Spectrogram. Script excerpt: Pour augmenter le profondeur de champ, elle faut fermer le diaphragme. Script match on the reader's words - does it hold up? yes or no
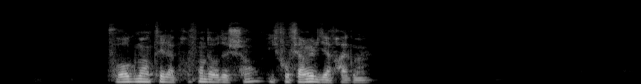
no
